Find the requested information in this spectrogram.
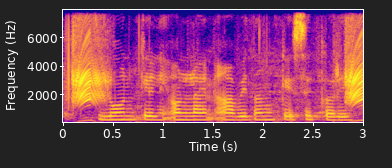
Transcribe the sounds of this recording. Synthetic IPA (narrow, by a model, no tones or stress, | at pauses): loːnkelĩʔɔːnlaɪna̰bed̪ənkɛsekəɾe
